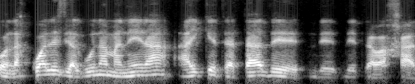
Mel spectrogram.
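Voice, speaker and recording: A man's medium-pitched voice at a fairly slow pace. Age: 60s. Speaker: management consultant. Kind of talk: webinar Q&A answer. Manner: halting, many fillers and repetitions.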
